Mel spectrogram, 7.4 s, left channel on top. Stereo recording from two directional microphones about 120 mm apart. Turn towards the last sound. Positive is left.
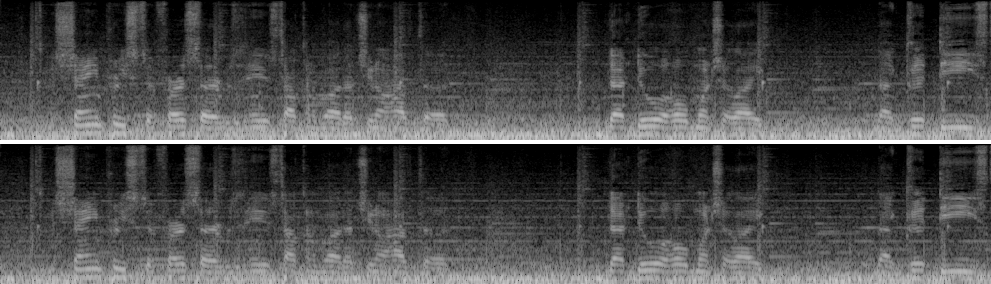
turn(degrees=5)  # may be behind; listen again after turning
